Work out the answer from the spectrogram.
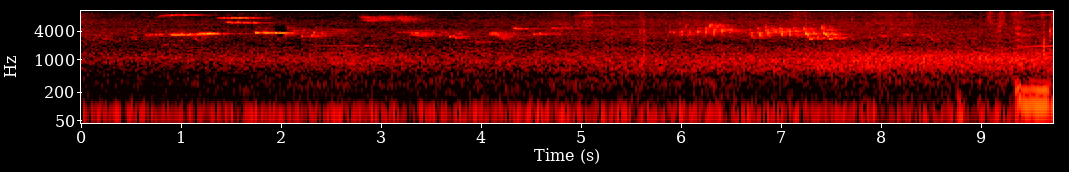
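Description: Small birds chirping and singing in short, scattered phrases over a steady low background rumble.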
